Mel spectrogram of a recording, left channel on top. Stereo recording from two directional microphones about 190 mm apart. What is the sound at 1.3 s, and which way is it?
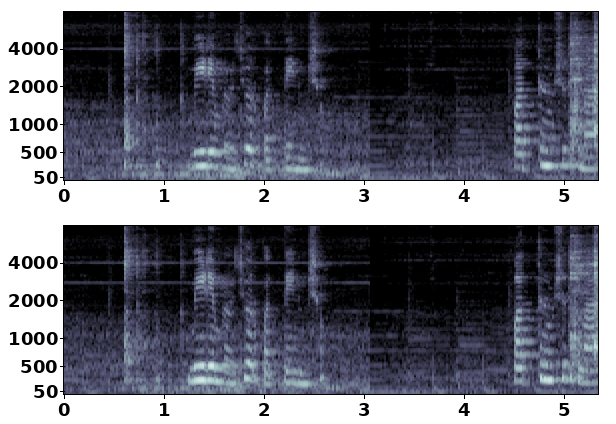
A woman's voice, 55° right (ahead or behind).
